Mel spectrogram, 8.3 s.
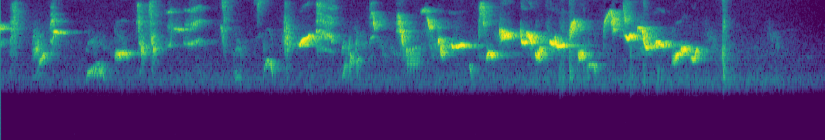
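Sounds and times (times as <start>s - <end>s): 
Eurasian blackcap song: 0.0s - 7.9s.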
